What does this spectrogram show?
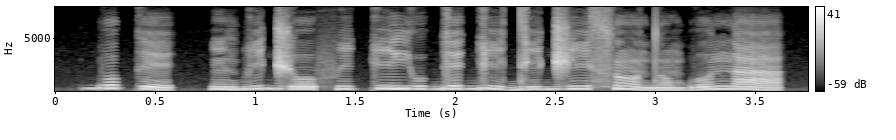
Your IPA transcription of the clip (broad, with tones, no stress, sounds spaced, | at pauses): b o˧ k e˨ | ĩ˨ b i˨˦ d͡ʒ o˧ f i˧ k i˦ j u˧ ɡ e˦ ɡ i˦˨ d i˧ d͡ʒ i˦ s ɔ̃˦˨ d ɔ̃˨ b o˨˦ n a˦˨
